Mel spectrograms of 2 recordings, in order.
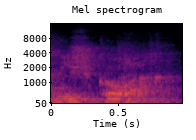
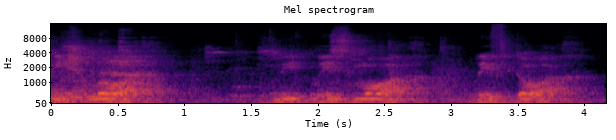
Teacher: it just has an extra ah before the chet.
